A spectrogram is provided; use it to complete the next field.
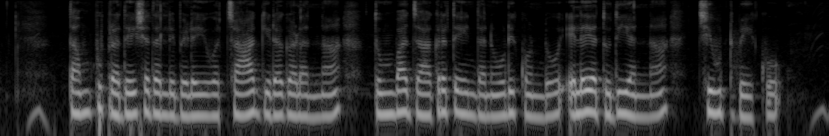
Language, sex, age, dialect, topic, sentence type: Kannada, female, 46-50, Coastal/Dakshin, agriculture, statement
